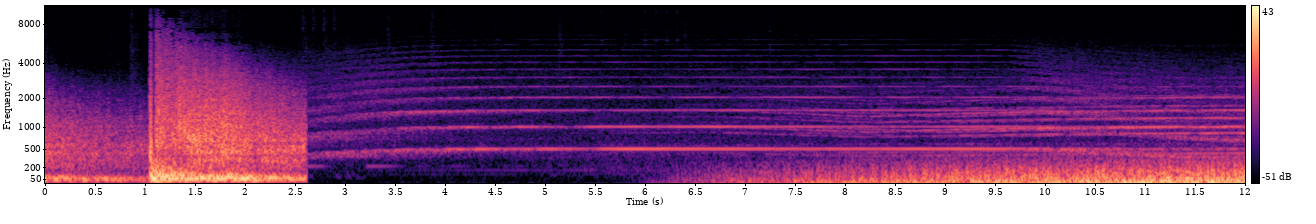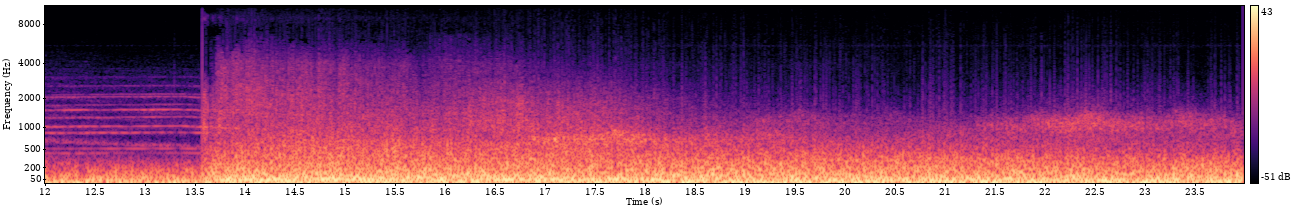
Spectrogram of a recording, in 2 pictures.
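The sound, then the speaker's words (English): Video game missiles fire from a missile launcher: a sharp burst, then a long droning whine with layered tones, then a loud, sustained roaring rumble of explosions that lasts to the end. “I got to load up my missile launcher. Well, there it goes! My missiles!”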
